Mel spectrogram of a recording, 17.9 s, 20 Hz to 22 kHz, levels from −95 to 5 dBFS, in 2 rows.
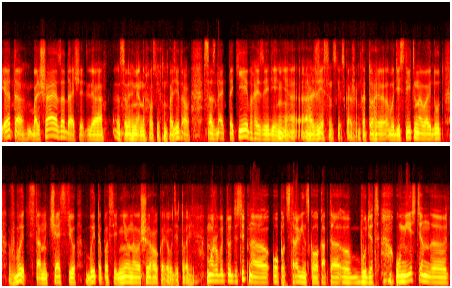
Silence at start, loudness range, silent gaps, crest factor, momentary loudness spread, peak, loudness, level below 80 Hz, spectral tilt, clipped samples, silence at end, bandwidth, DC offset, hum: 0 s; 1 LU; none; 14 dB; 6 LU; -8 dBFS; -22 LUFS; -46 dBFS; -5.5 dB/octave; under 0.1%; 0 s; 8.6 kHz; under 0.1%; none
